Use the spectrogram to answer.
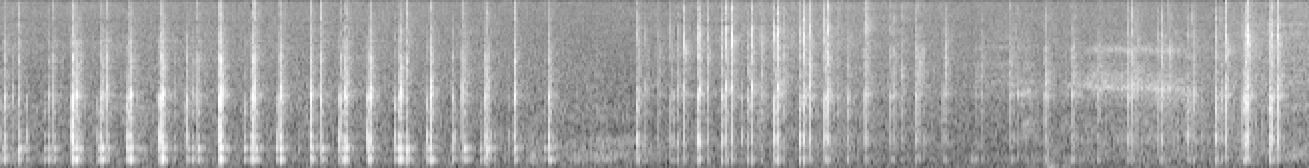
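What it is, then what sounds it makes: Small amber glass bottle. Long dark-painted nails tap and scratch a small amber glass oil bottle with a black screw cap and a green-white label, apparently full of liquid and held in both hands. Dozens of quick, dry, clicky taps carry a low hollow tone and bright edges, coming in an uneven patter. Partway through they turn into lighter, faster scratchy clicking before a few louder taps return.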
